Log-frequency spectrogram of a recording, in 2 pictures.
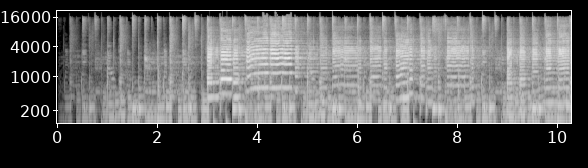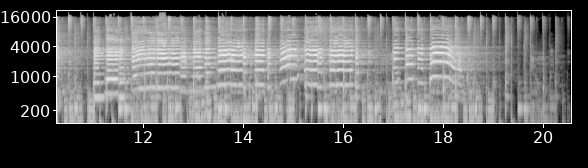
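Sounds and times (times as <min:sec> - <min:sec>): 
funk alto saxophone: 0:00.6 - 0:19.4.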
